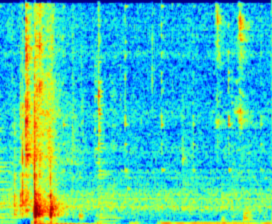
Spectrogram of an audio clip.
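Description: A short, sharp clink of wooden pencils knocking together as they are sorted through, near the start, over soft background music.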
